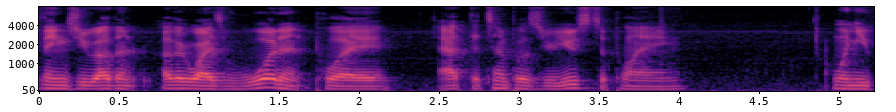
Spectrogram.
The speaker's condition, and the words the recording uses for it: None; typical speech.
